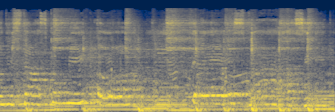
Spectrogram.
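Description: A live band playing with a woman singing lead over drum kit, electric guitar and keyboard, amplified through PA speakers; she holds a long note in the second half.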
